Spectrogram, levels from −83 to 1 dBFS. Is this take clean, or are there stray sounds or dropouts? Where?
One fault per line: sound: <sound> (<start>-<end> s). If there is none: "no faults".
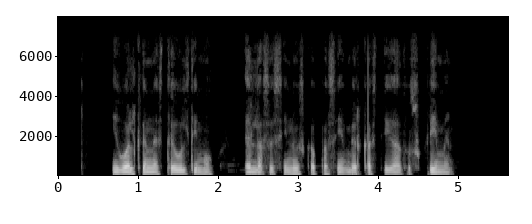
no faults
